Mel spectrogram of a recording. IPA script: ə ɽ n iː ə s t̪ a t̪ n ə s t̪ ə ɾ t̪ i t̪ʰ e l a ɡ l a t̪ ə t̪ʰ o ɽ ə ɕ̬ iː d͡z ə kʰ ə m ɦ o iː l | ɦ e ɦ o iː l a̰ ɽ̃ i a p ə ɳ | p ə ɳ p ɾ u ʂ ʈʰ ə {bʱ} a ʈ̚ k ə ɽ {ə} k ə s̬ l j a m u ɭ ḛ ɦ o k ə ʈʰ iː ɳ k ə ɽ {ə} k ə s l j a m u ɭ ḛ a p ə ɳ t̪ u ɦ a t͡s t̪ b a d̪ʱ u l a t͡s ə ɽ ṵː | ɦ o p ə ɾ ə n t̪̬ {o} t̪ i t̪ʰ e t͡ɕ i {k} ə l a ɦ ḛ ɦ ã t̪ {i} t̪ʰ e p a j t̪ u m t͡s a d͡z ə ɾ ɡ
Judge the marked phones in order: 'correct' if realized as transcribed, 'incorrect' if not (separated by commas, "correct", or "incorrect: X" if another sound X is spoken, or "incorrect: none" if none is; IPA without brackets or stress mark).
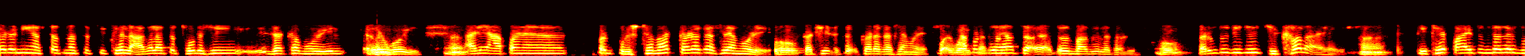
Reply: correct, correct, correct, incorrect: u, incorrect: kʰ, correct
